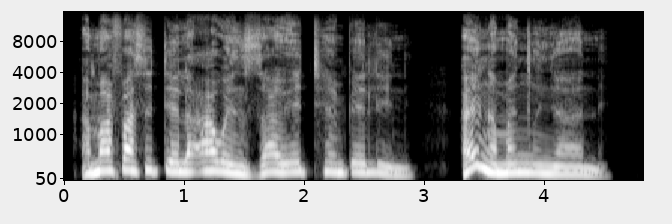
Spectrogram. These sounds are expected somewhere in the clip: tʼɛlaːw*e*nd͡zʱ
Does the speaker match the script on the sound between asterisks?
no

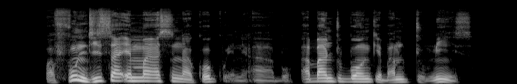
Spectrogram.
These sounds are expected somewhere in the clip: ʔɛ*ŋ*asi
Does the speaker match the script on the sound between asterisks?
no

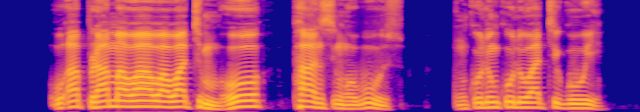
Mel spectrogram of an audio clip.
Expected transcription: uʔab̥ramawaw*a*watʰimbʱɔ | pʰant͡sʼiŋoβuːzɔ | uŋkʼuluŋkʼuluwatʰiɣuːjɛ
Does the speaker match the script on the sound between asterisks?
yes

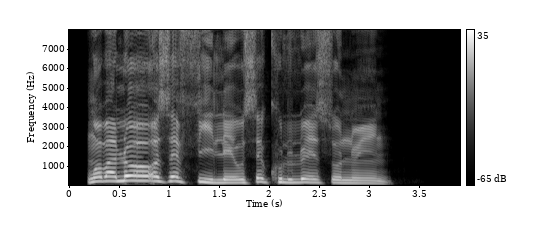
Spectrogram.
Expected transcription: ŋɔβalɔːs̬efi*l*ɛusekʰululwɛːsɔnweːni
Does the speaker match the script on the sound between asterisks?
yes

